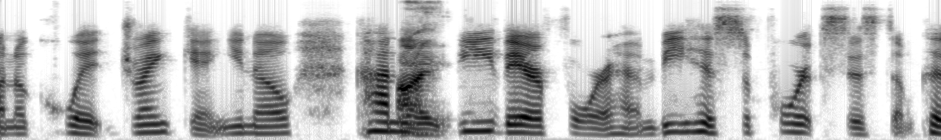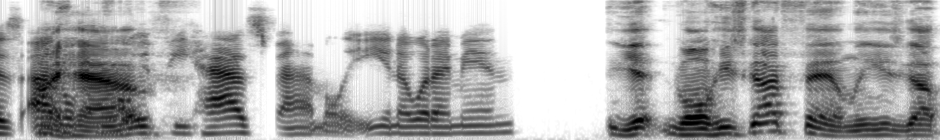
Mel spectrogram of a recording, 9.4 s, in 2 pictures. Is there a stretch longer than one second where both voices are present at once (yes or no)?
no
